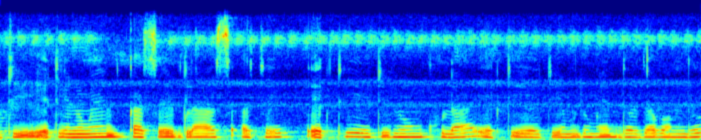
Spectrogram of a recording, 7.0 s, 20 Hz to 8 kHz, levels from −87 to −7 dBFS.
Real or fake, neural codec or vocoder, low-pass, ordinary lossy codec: real; none; 7.2 kHz; none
